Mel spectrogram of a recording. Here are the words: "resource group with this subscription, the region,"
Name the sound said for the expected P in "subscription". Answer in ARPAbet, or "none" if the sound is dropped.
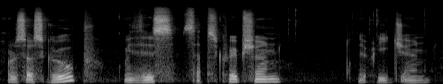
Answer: P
